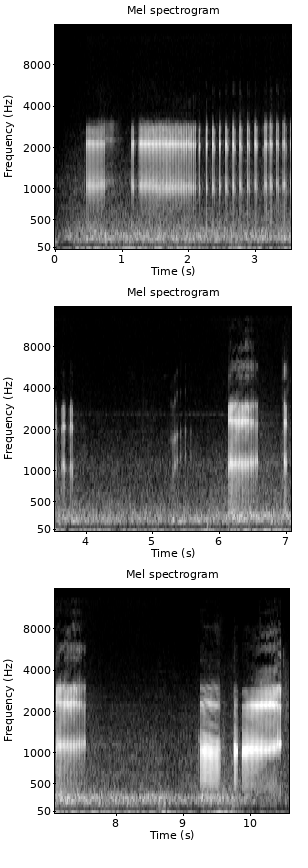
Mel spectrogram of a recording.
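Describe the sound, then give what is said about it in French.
Harsh, croaking bird calls come in several bursts, one a rapid rattling series of clicks, over a constant low rush of wind. Between the calls only the wind remains. “Alors là, on est sur une crête ventée, et il s'agit d'un oiseau le plus peut-être certainement le plus menacé dans les Alpes”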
